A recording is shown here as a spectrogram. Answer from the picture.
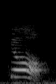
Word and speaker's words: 今日: viết nó thành "今日" và đọc nó là "kyou." Nó có nghĩa là "hôm nay." Một cách đọc đặc biệt khác của chữ Kanji cho "今" là vẽ "今年" và đọc nó là "kotoshi."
